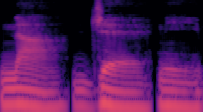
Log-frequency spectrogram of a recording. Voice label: "najeni", concat syllables; Affixing experiment

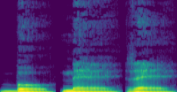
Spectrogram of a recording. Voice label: "bomere", concat syllables; Affixing experiment

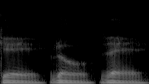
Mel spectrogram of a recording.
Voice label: "kerore", concat syllables; Affixing experiment

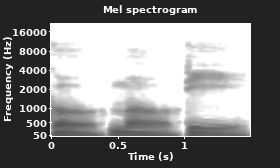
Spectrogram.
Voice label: "komoti", concat syllables; Affixing experiment

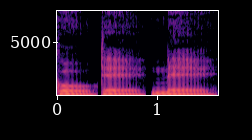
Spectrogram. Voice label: "kotene", concat syllables; Affixing experiment

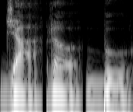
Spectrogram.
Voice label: "jarobu", concat syllables; Affixing experiment

